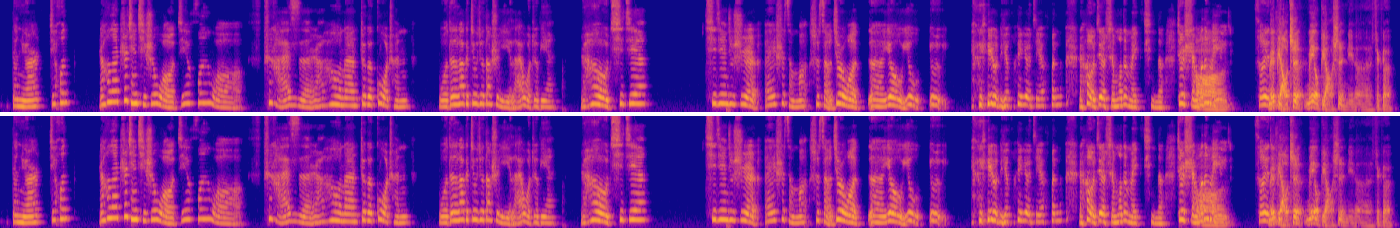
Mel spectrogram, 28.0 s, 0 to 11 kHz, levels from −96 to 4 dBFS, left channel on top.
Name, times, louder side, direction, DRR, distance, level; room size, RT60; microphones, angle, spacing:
voice 1, 0.3-1.4 2.0-4.8 5.3-8.2 8.8-11.1 11.6-13.0 14.1-18.9 19.4-24.5 25.1-25.6, right 1 dB, 5° right, 0.4 m, -24 dB
voice 2, 23.9-24.5 25.2-27.8, left 2 dB, 45° left, 0.7 m, -24 dB
2.7 x 2.5 x 3.4 m
head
